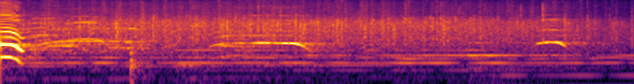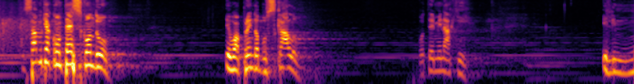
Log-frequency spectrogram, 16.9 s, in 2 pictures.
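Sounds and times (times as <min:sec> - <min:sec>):
voices cheering and shouting: 0:00.0 - 0:04.5, 0:07.1 - 0:07.8
audience applause: 0:00.0 - 0:09.3
speech: 0:08.8 - 0:10.0, 0:11.4 - 0:12.6, 0:14.0 - 0:14.8, 0:16.5 - 0:16.9.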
